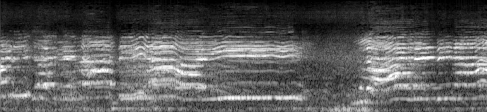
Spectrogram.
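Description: A group of women singing a Punjabi folk song together, with long held notes, amplified over a stage PA. The singing breaks off briefly about four seconds in and then starts again.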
